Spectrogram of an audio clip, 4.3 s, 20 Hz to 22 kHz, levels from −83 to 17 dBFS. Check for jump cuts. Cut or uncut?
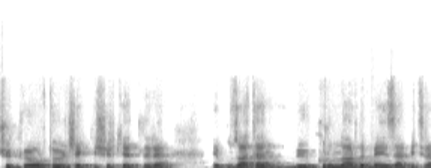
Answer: uncut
